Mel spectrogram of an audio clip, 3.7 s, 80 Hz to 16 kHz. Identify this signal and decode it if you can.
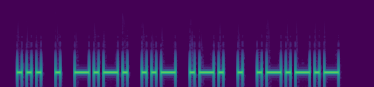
Morse code, heard as a keyed tone, about 25 wpm, 700 Hz. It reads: SECURE.
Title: Sentences from Top 1200 Words 25wpm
